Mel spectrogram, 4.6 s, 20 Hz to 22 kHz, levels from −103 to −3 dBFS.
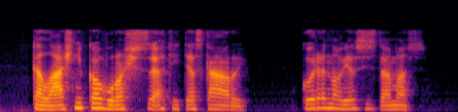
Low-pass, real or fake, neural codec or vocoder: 7.2 kHz; fake; codec, 16 kHz, 2 kbps, FunCodec, trained on LibriTTS, 25 frames a second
